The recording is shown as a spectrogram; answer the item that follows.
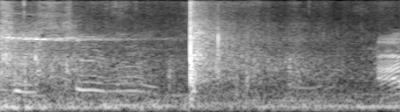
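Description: A single sharp snap, like a crack or smack, about halfway through, over a steady low hum.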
